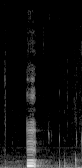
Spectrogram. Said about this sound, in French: Alors, je bois une petite gorgée.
